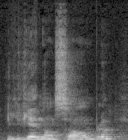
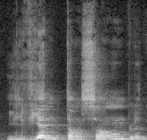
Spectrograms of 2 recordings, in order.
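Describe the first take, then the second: First: Neither the final e nor the t is heard. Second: The t links, but the final e is dropped. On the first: The speaker calls it wrong. "vous faites une, une fausse élision" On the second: The speaker calls it right. "vous apocopez le, le E, mais ... vous prononcez le T de liaison"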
